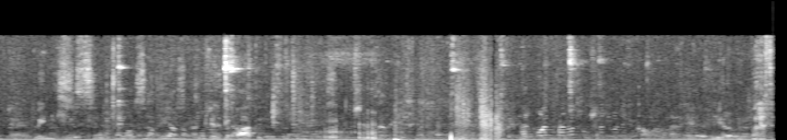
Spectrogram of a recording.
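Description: A crowd of men and women chat quietly in a room with some echo.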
